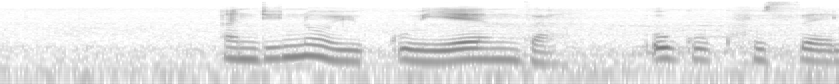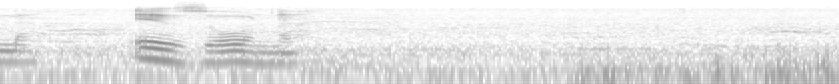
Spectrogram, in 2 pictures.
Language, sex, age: Xhosa, female, 20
